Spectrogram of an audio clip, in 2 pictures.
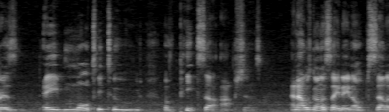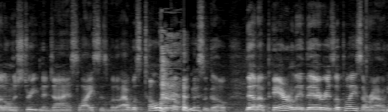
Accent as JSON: {"language": "English", "region": "Virginia", "country": "United States", "tie": "born or raised there", "said": "I was in my home state of VA my junior year of college"}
